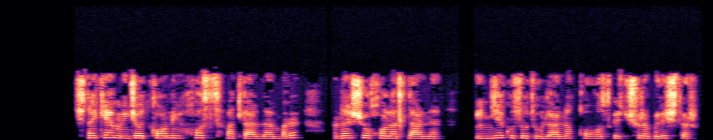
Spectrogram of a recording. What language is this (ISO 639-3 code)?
uzb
